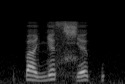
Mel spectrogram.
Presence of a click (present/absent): absent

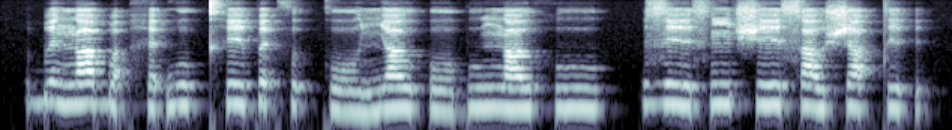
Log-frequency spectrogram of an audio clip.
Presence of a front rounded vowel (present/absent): absent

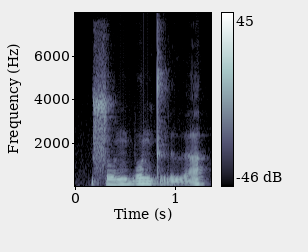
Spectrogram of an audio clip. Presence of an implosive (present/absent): absent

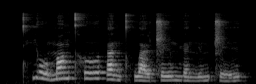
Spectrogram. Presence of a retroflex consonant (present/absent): present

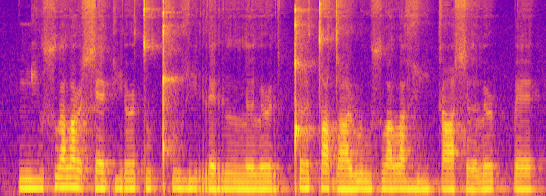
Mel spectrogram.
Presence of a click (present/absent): present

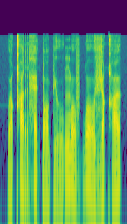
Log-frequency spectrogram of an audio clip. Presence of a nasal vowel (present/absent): absent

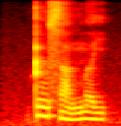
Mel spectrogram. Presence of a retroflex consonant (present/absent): present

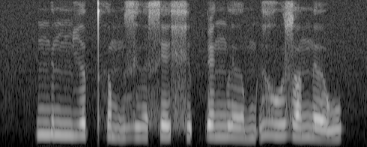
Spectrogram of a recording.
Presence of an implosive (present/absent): present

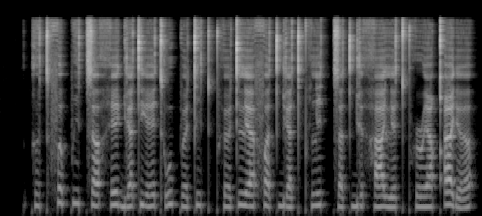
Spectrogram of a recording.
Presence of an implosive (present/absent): absent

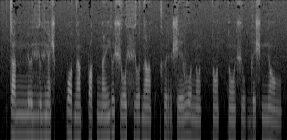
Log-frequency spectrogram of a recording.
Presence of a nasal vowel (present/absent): present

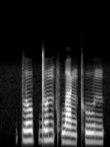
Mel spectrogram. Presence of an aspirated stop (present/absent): present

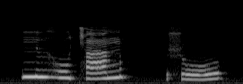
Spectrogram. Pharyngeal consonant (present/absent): absent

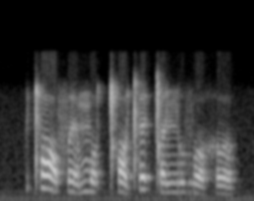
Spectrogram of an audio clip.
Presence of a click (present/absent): present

